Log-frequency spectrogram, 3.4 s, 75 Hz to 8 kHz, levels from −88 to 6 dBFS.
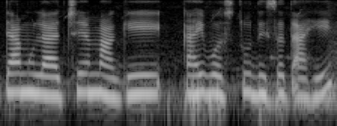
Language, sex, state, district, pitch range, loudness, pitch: Marathi, female, Maharashtra, Nagpur, 235-250 Hz, -27 LUFS, 245 Hz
